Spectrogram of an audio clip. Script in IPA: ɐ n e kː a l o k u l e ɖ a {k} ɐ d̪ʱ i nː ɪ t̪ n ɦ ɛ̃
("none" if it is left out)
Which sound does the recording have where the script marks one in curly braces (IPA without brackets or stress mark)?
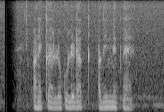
k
